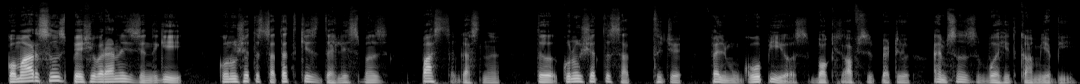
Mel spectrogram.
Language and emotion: Kashmiri, neutral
